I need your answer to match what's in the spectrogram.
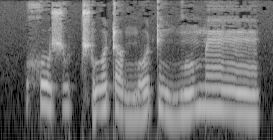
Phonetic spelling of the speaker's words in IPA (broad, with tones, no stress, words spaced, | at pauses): xo˥˧ʃṳ˥ʈt͡ʃʼu˧˥o̯ʈʌ˨˩ ŋ͡mo˩˥ ʈĩ˨˩ŋ͡mõ˧˥mɛ̃ː˥˧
